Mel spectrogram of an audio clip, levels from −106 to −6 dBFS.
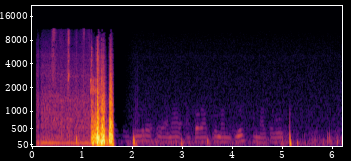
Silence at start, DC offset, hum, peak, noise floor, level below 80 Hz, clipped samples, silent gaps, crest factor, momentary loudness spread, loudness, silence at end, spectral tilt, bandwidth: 1.15 s; under 0.1%; none; 0 dBFS; -67 dBFS; -38 dBFS; under 0.1%; none; 24 dB; 30 LU; -16 LUFS; 1.05 s; -9 dB/octave; 10 kHz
